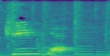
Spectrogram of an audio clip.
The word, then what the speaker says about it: quinoa: जेमिति मो किछ टाइम को बुरु थिली ता स्पेलिंग जोबु किनोआ कहि के कोहंती हेले ता करेक्ट प्रोनंसिएशन होची किनोआ या हम को निश्चय जानिबा कथा के गोटे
